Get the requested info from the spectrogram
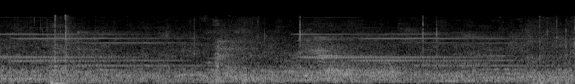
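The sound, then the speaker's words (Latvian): The voting bell of the Saeima rings continuously for several seconds before a vote on a committee proposal, a steady, bright metallic tone with high overtones over a low background murmur. “Lūdzu zvanu.”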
